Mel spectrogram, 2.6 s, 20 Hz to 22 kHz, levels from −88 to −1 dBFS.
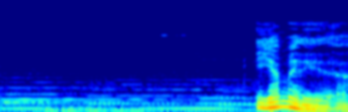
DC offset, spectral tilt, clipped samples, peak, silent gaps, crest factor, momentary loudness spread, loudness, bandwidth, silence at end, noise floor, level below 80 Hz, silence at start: under 0.1%; -8 dB/octave; under 0.1%; -16 dBFS; none; 20 dB; 26 LU; -31 LUFS; 11 kHz; 0 s; -55 dBFS; -54 dBFS; 0 s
